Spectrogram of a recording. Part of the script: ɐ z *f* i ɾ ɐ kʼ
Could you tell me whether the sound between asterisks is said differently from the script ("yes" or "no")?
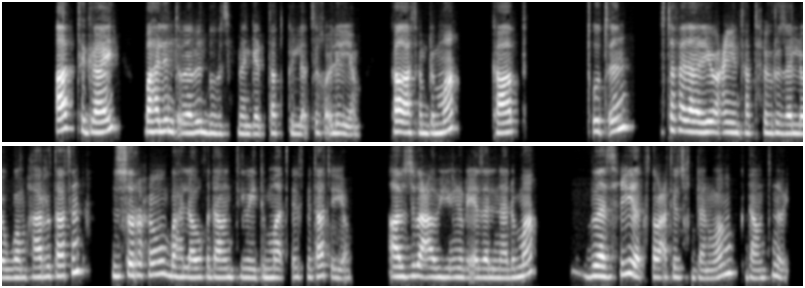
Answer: yes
